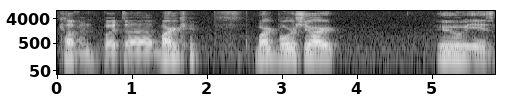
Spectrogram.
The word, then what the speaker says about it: Coven: They talk a lot about this movie, and I'm very excited to finally be the proud owner of Coven, or as it should be pronounced, Coven.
